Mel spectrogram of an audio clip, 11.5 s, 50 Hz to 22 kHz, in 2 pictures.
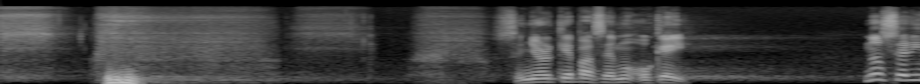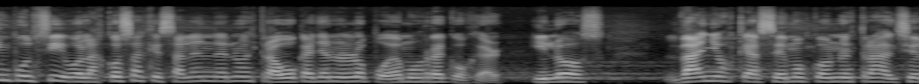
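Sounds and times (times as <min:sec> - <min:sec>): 
person blowing out hard in a deep breath: 0:00.0 - 0:01.7
faint hiss: 0:00.0 - 0:03.2
speech: 0:00.6 - 0:01.0, 0:03.2 - 0:04.5, 0:05.4 - 0:11.4.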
